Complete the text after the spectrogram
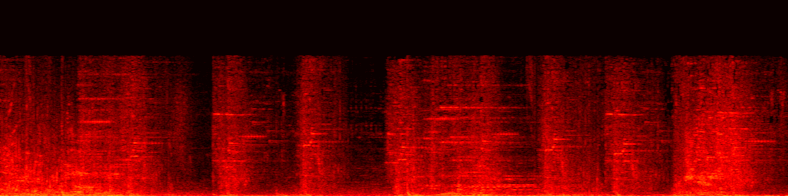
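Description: Magic spells crackle and whoosh amid clashing combat effects.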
